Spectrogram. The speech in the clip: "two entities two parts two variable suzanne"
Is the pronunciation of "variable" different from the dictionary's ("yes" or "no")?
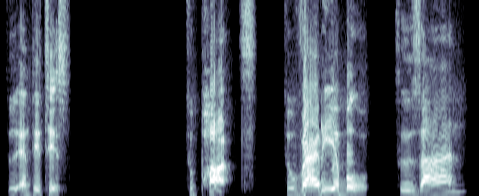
no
